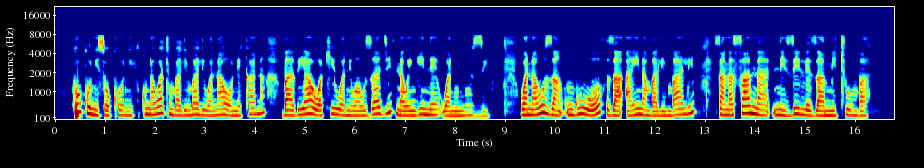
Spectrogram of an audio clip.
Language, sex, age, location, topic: Swahili, female, 25-35, Nakuru, finance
